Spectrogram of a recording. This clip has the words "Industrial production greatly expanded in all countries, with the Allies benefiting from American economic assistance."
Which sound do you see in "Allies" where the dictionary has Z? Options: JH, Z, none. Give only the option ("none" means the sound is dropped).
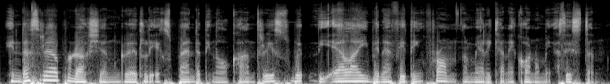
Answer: none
